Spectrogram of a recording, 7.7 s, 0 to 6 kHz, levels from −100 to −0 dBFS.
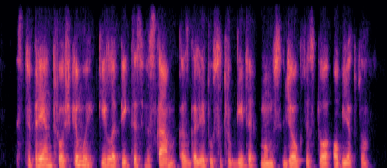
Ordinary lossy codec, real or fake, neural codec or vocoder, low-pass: Opus, 16 kbps; real; none; 5.4 kHz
